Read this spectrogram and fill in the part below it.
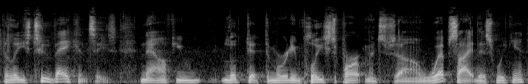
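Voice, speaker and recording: A man hosting a live local news talk show, speaking in a halting, folksy way and repeating phrases for emphasis. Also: sits low, darkish tone. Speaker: morning show host.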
